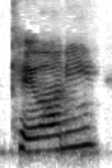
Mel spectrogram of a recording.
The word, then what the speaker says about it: Kealonie: on this show um you did say my name wrong it's kelani oh i've been practicing it like key lonnie okay it's key money key lonnie damn i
